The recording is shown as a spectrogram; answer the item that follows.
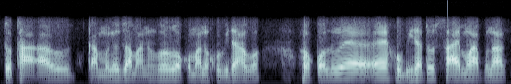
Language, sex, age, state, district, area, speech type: Assamese, male, 18-30, Assam, Jorhat, urban, conversation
